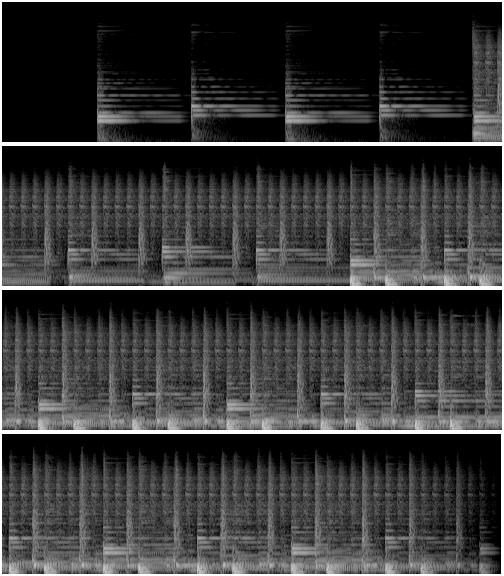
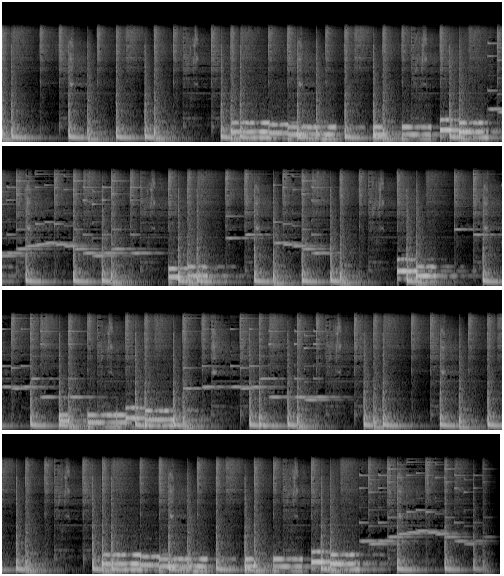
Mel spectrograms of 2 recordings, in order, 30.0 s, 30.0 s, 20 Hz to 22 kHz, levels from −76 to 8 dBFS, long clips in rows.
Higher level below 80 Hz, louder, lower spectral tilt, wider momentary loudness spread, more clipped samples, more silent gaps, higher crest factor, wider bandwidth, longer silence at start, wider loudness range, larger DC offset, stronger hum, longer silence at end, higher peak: first, -32 dBFS vs -44 dBFS; about the same, -24 LUFS vs -23 LUFS; about the same, -4.5 dB/octave vs -4 dB/octave; first, 13 LU vs 7 LU; neither; neither; about the same, 22 dB vs 20 dB; first, 14.5 kHz vs 13 kHz; first, 1.45 s vs 0 s; first, 10 LU vs 3 LU; neither; neither; about the same, 0.1 s vs 0.1 s; about the same, -2 dBFS vs -4 dBFS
